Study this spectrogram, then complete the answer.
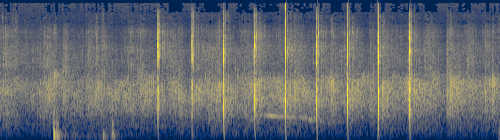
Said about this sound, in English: Clap your hands unto the Lord in the name of Jesus.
